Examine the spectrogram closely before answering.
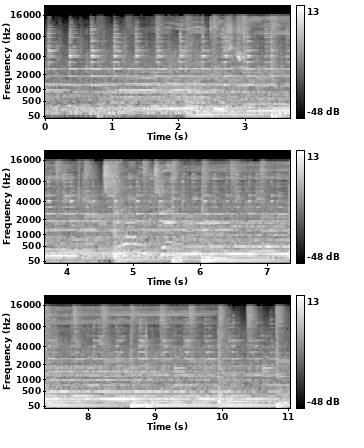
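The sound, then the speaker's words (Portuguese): A train runs along railway tracks late at night, heard from a distance: a loud, steady rumble broken by regular rhythmic clacks of wheels over rail joints, with thin metallic whining tones above. No one speaks. “O sinal estava fechado e de longe pude escutar o barulho dos trilhos.”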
